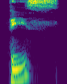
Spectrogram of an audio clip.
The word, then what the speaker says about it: peace: Isso acontece também na palavra peace, peace. Você percebe, não tem um som de I no final.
